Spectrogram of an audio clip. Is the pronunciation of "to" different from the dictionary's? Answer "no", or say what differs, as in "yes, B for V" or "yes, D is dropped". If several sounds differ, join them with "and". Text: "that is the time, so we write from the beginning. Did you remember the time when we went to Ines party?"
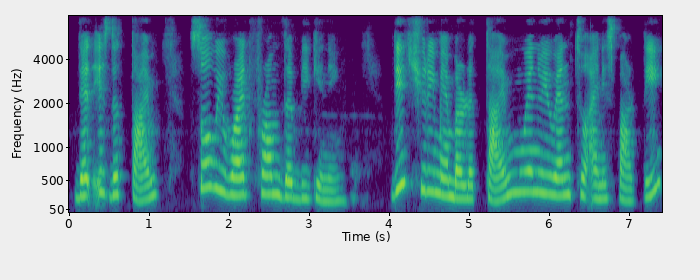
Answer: no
